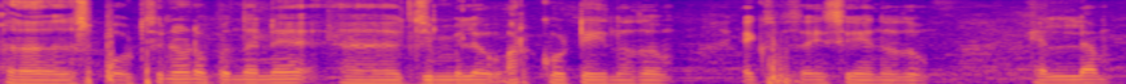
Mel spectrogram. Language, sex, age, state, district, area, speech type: Malayalam, male, 18-30, Kerala, Idukki, rural, spontaneous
